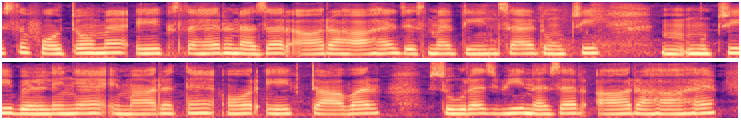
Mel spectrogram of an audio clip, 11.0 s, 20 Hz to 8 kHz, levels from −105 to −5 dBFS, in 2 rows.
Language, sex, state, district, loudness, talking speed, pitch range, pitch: Chhattisgarhi, female, Chhattisgarh, Jashpur, -13 LUFS, 135 wpm, 190-205 Hz, 200 Hz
